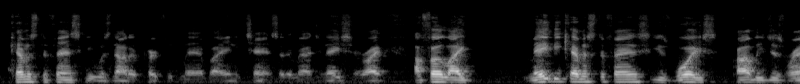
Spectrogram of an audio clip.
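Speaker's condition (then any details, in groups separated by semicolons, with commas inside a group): No condition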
